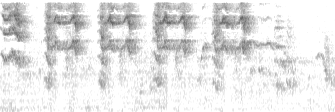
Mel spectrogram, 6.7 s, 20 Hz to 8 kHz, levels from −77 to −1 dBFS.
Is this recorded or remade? remade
